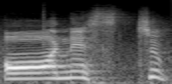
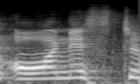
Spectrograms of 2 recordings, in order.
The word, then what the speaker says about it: honest: can tell c an honest man an honest man so here if you take h again h is silent here okay though it is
